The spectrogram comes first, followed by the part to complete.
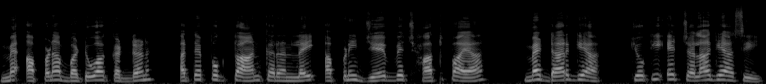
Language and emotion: Punjabi, fearful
